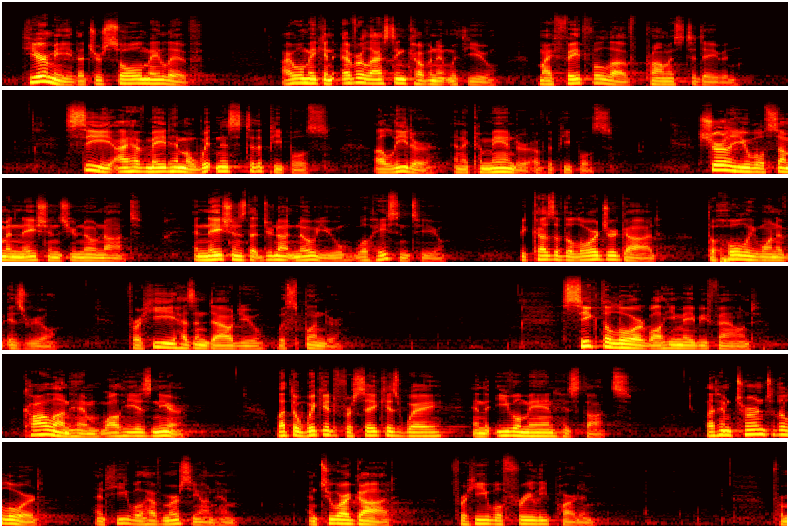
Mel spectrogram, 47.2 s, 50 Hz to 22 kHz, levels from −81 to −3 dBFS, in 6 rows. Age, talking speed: 30-49, 160 wpm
